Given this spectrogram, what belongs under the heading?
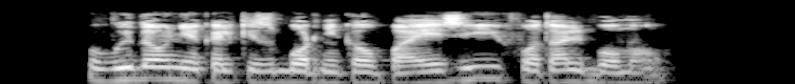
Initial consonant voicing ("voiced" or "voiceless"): voiced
